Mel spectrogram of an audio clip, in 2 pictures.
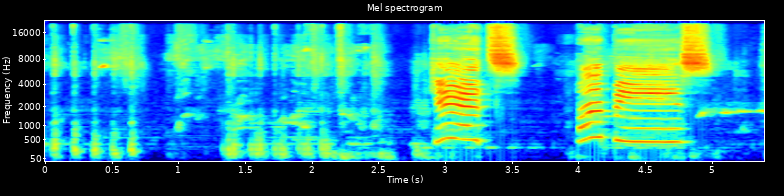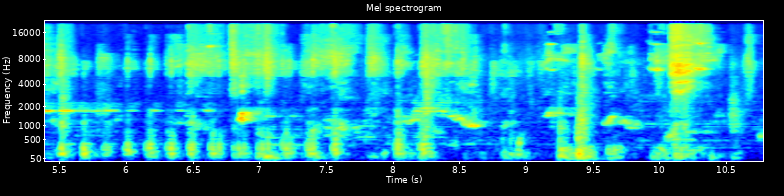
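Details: Chloe's Havanese puppies play in an office: two sharp, whiny yelps around the middle, the second longer and dropping in pitch, amid constant patter of paws, scrabbling and quiet squeaks.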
